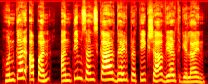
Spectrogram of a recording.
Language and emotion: Maithili, neutral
